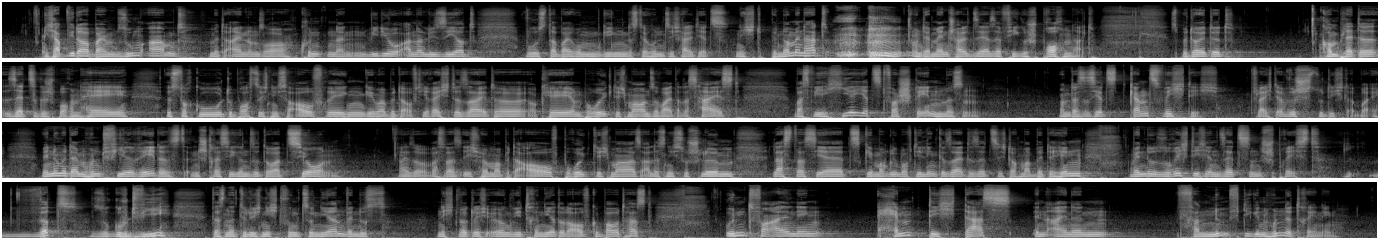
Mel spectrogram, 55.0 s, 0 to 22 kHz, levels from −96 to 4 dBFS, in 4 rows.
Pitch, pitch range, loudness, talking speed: 125 Hz, 120-140 Hz, -26 LUFS, 175 wpm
